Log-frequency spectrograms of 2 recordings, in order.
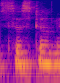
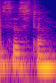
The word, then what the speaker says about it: System: Okay, how do you say system? It's actually the same word, but pronunciation is System. System.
